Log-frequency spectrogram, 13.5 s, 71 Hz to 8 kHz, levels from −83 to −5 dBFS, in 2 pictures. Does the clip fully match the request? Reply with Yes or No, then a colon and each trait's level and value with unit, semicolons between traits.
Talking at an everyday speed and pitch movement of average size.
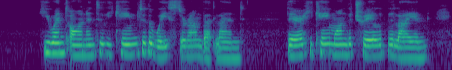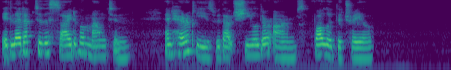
Yes: average, 170 wpm; average, 3.1 semitones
